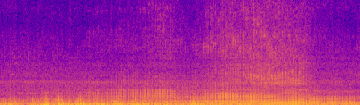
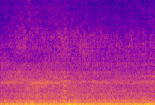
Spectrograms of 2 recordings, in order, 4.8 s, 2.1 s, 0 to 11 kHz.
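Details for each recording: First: Yamaha NMAX scooter after replacing the primary driving gear and its bearing. The transmission noise that appeared from about 20 km/h and faded by 40–50 km/h is gone. It now pulls smoothly with a steady engine drone and no gear whine. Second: Yamaha NMAX scooter: loud drone like a plane taking off, appearing from about 20 kph and fading by 40–50 kph, with a faint whine; transmission fault traced to a worn primary drive gear, which is to be replaced.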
